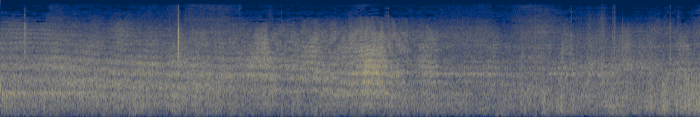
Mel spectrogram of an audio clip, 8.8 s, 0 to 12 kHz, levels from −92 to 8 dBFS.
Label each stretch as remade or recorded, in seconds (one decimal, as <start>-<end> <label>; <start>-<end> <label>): 0.0-7.2 recorded; 7.2-8.2 remade; 8.2-8.8 recorded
